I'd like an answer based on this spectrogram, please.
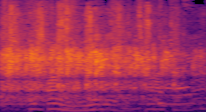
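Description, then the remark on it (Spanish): A steady burst of audience applause for a new member of the La Linterna team during an outdoor broadcast, dense and crackling throughout, with a few voices murmuring faintly underneath as the clapping holds at an even level. “Y yo creo que se merece un aplauso a la chica, ¿no?”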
